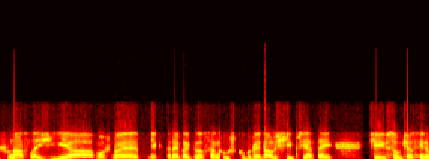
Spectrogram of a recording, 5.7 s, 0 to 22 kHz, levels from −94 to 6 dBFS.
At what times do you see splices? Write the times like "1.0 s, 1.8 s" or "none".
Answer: 1.3 s, 2.4 s, 2.9 s, 3.2 s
